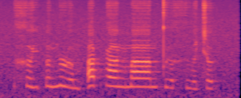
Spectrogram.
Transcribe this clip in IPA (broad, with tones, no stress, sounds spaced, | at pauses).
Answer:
x ə˨˩˦ j ʔ ə˨˩˦ ŋ ɹ ə˨˩ m ʔ a˦˥ k̚ ɣ a˧ ŋ m aː˧ n t̪ ɨ˨˩ ə̯ x ɨ˨˩˨ ə̯ c ə˨˩ k̚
